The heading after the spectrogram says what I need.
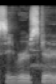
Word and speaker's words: Cirus: can get quite expensive my name is Cirus it's spelled like Cyrus but that's like SE rooster just take it the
